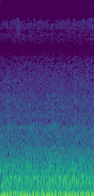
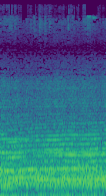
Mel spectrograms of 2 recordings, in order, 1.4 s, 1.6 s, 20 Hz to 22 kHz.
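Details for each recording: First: TEP70 0237 V16 locomotive diesel idling at first start after repair, not yet warmed, run 2-3 minutes, compressor off: deep, even rumble, smooth steady beat, no knocks or rattles, almost no smoke; normal idle. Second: TEP70 0237 V16 locomotive diesel, first start after repair: steady droning run pulsing about four times a second, fading and dying after nine seconds; hard start because the governor was empty of oil, start retried.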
